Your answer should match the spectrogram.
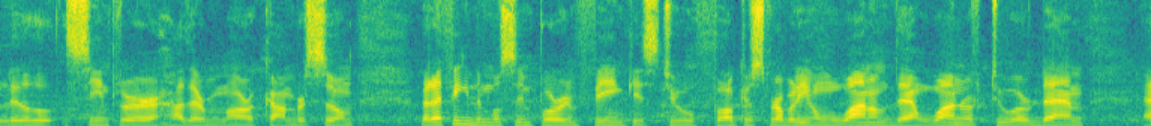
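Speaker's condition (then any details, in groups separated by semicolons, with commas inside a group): No condition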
